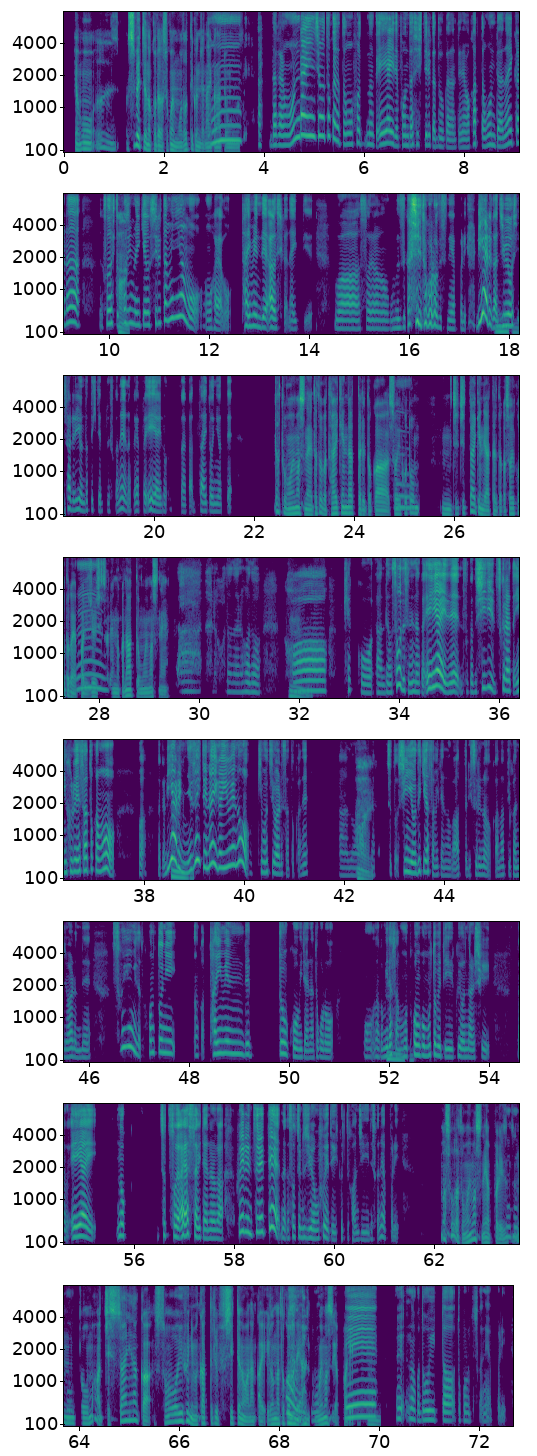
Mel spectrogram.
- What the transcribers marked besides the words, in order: other background noise; laughing while speaking: "難しいところですね"; in English: "インフルエンサー"; tapping; laughing while speaking: "いろんなところであると"
- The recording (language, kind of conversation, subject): Japanese, podcast, AIやCGのインフルエンサーをどう感じますか？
